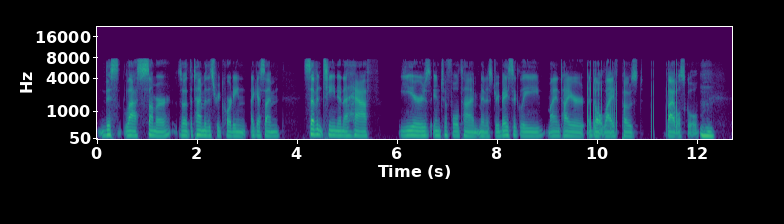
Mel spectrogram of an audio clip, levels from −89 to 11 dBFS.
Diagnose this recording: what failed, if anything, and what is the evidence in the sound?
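Likely interference on the analogue wiring injects a train of clicks from 9.36 to 11.6 s, after "time ministry basically my": about twenty irregular ticks, eight per second, roughly 20 dB over the speech.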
